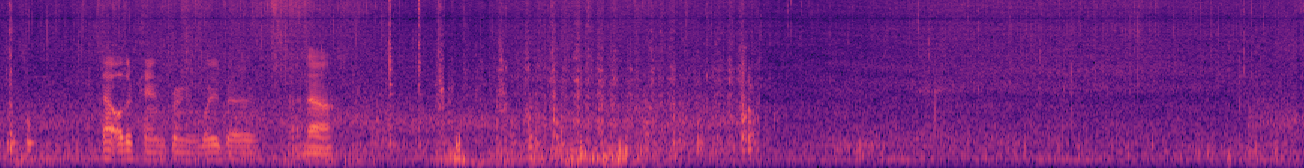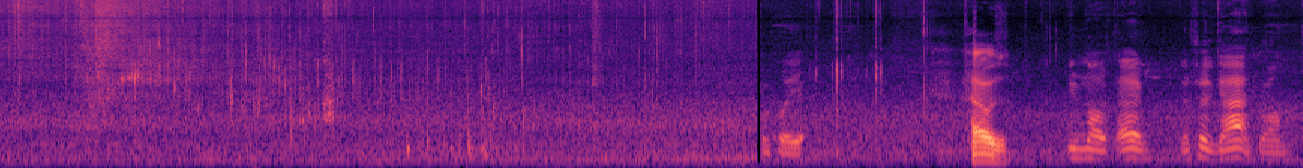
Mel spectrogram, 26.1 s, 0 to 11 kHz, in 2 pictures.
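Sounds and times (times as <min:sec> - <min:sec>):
food sizzling in a pan: 0:00.0 - 0:04.3, 0:07.6 - 0:20.6
campfire crackling and popping: 0:00.0 - 0:20.6.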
